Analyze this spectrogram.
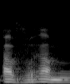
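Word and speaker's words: אברהם: je dis Abraham euh le texte va nous dire Avraham hein c'est c'est c'est un B en français mais on prononce V hein c'est mais bon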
